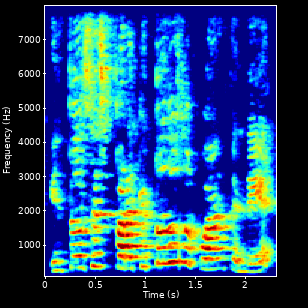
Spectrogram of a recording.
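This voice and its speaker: High-voiced Mexican woman teaching spelling. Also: moderate pace, very echoey, recorded from a distance. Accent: Mexican Spanish. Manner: lively, addresses viewers directly, asks them to repeat aloud. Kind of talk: online grammar lesson. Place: studio set with floor manager.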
